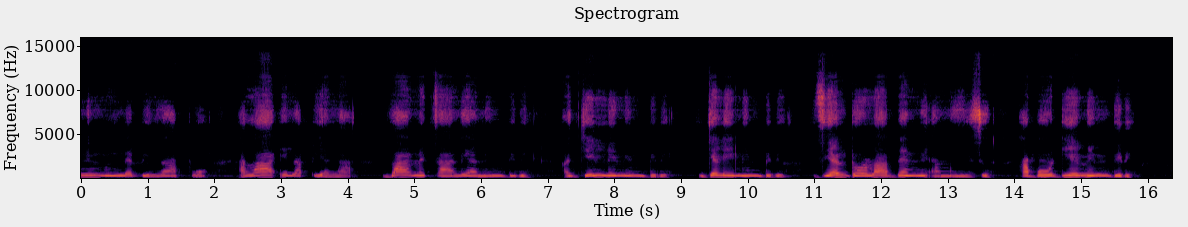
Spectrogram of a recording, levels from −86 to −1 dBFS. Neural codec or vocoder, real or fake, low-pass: codec, 32 kHz, 1.9 kbps, SNAC; fake; 14.4 kHz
